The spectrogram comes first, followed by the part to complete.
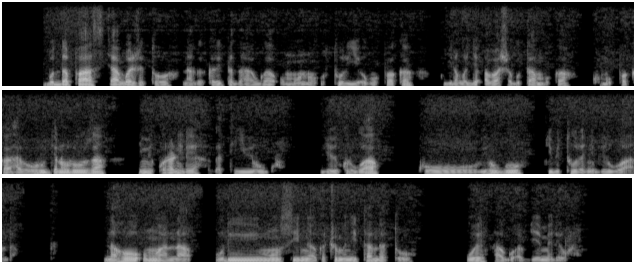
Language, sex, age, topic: Kinyarwanda, male, 25-35, government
